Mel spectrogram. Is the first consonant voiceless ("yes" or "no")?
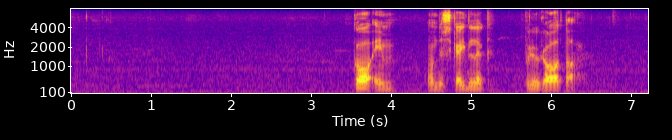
yes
